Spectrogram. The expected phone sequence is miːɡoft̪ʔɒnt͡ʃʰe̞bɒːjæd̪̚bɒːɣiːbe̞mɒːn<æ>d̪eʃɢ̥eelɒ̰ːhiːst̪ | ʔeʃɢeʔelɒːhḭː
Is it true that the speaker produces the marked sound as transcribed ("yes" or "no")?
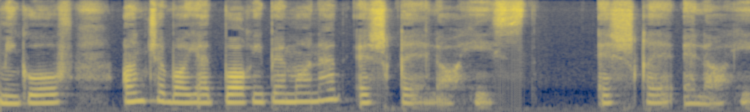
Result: yes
